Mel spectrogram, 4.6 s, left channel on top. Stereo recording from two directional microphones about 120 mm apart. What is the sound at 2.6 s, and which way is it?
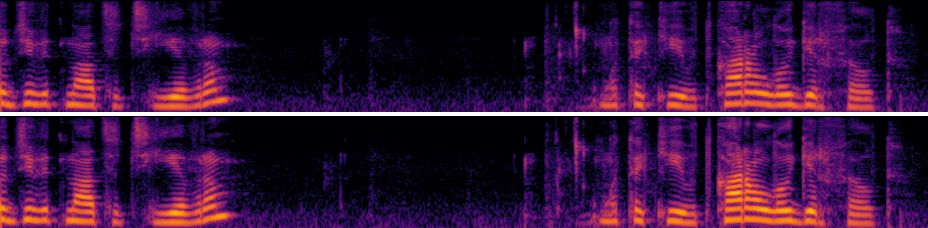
Speech, 45° right (ahead or behind).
